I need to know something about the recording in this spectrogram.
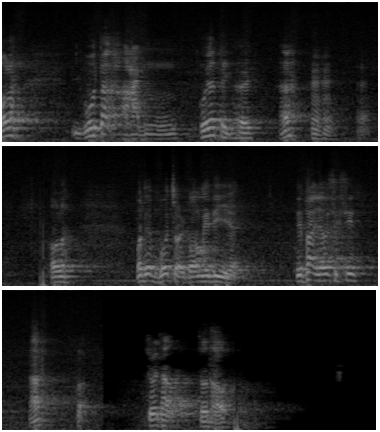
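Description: A younger man answers calmly.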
